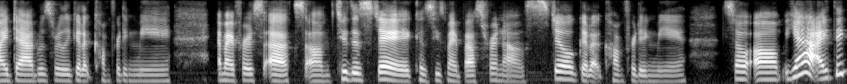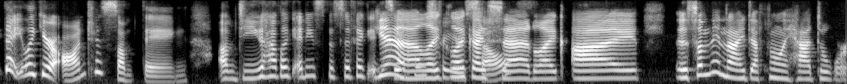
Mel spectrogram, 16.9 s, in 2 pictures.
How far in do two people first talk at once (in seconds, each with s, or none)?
12.2 s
